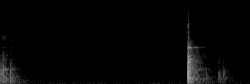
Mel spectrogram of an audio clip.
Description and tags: Pickup or Set down glass bottle
Beer bottle being picked up and set down on a table
glass-bottle, clink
